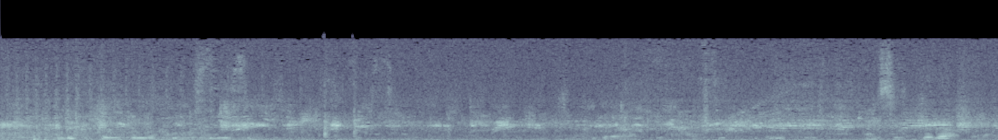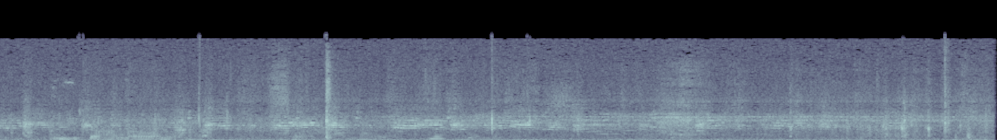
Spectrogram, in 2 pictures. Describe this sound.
Field recording of sitting inside a bus with no air conditioner hum.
